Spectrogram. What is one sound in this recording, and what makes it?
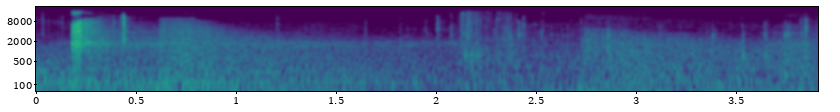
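Glass and pottery shatter with a crash.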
